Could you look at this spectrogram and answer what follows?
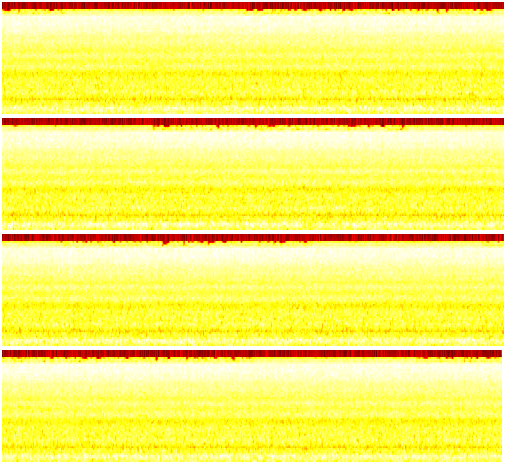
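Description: Small waterfall pouring over a rock ledge into a shallow pool: a steady, even rush of falling water.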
